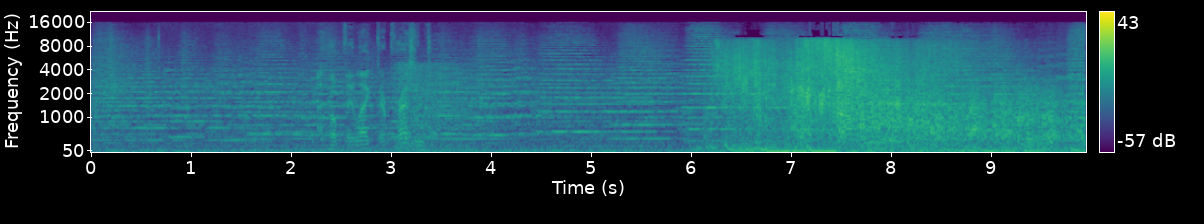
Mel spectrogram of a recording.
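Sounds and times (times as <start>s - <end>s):
speech: 2.4s - 3.8s
huge explosion of detonated pods packed with liquid fuel and oxygen: 6.0s - 9.9s.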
